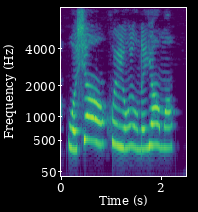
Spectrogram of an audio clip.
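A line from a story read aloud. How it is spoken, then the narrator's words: Glum, near tears. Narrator (Chinese): 红心杰克哭丧着脸说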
